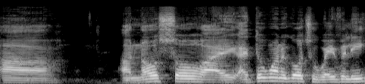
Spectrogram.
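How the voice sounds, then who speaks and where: Speaking with an American accent, a man varies his pitch in an ordinary way. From New York. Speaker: paranormal investigator and urban explorer. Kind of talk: casual chat on live talk show. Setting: live stream video call. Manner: halting, repeats words.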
